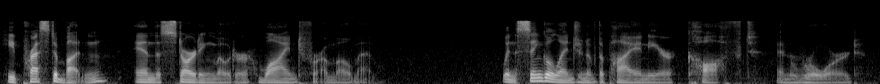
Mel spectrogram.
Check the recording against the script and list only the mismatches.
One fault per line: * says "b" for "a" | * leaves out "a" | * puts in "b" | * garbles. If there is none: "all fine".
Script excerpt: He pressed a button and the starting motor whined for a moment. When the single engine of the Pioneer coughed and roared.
all fine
